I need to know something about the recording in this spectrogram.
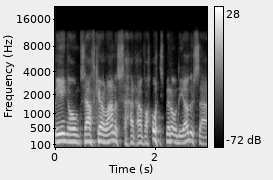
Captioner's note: chuckles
